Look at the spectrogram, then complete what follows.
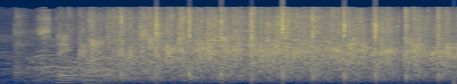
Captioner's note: audience applauding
